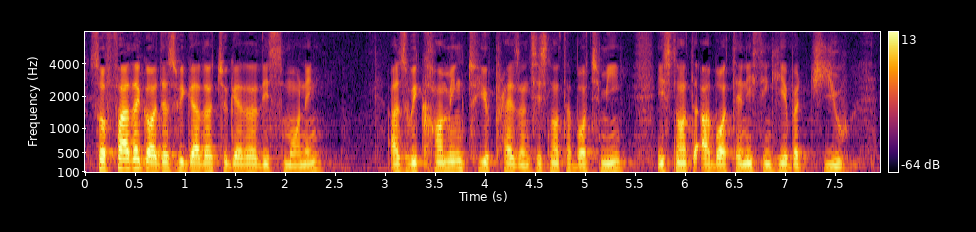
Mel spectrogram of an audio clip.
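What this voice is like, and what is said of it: French Arabic accent, slight East Cork. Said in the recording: “the French Arabic accent? ... And a little bit of East Cork now as well”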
